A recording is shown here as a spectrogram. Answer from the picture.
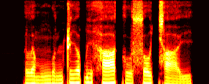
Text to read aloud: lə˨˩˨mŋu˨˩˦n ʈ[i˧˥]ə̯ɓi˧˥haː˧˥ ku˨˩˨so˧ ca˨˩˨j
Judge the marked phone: correct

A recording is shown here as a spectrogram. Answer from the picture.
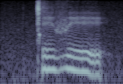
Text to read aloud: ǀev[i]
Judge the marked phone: incorrect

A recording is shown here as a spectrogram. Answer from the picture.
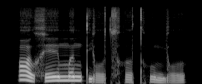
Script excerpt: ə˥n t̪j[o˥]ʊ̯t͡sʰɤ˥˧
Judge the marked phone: incorrect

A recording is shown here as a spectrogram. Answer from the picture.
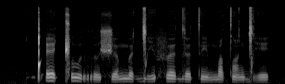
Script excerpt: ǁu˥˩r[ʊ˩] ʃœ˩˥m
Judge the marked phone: correct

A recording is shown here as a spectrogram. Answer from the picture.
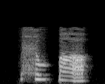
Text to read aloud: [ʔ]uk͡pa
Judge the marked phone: incorrect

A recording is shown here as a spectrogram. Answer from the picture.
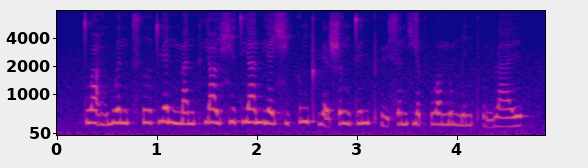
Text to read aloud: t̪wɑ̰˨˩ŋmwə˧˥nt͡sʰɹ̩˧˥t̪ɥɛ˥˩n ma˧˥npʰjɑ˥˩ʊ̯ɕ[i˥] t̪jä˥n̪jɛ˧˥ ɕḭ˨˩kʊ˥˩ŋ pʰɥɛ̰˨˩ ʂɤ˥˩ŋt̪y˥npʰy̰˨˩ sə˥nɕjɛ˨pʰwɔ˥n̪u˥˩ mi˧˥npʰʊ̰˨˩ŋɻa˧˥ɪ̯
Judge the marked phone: correct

